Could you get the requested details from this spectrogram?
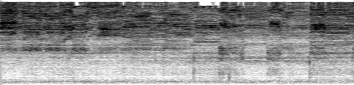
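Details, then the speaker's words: Pool spa venturi air induction line, half-inch pipe broken; steady sharp air hiss changing as spot is covered. Finding: pipe leak hiss. "what's happening is that it's broken at that that that just that's just half inch pipe right there"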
